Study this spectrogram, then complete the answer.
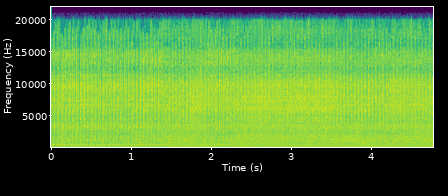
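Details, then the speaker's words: Wheel Horse 416-8 garden tractor, over 2200 hours, running after a no-crank repair: loud, steady single-cylinder beat holding an even speed without stumbles; running well. "not bad let's take it for a ride so so sounds pretty good that's pretty nice well over 2 200 hours and she's still got some life left in her"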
